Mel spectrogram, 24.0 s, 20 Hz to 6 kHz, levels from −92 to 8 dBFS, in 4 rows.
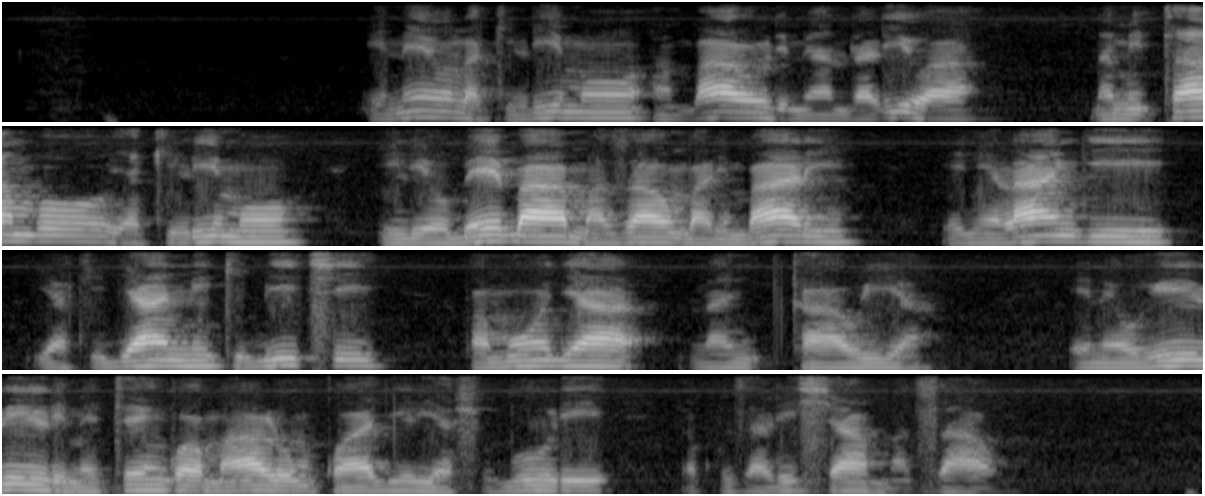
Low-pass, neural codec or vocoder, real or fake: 5.4 kHz; none; real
